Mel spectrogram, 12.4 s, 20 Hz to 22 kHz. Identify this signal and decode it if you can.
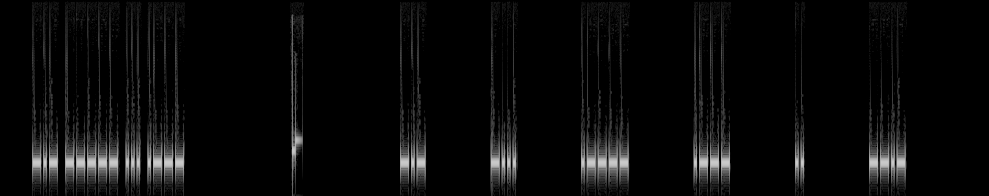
Morse code, heard as a keyed tone, about 36 wpm, spaced as for 13 wpm, 700 Hz. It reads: K0SJ KB1JIQ
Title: USA Call Signs - 8x Character Spacing - 35wpm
